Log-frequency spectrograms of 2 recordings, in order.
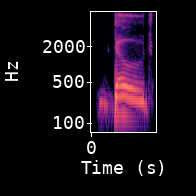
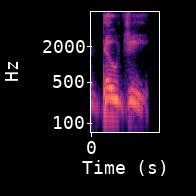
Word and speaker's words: Doge: not a Dodge Coin it's not a Dodge Coin or a Dodge Charger or a Dodge I guess the the safe way to pronounce it the safe way to pronounce it is dog doggy Doge or dogey yeah I mean I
